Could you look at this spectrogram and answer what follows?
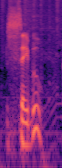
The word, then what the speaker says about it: Cebu: Cebu. I just wondered whether I was saying that correctly. – Yeah, you got it.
